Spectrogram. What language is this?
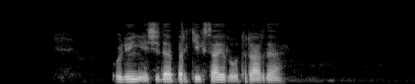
Uzbek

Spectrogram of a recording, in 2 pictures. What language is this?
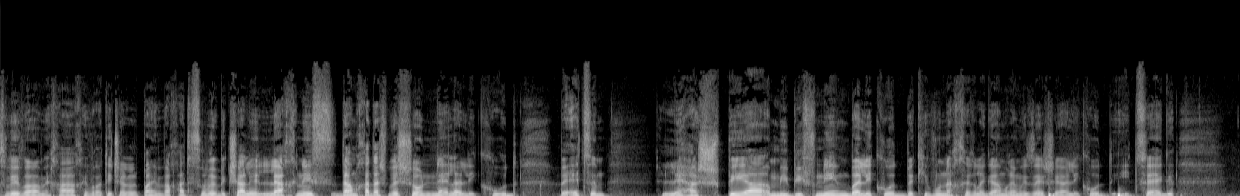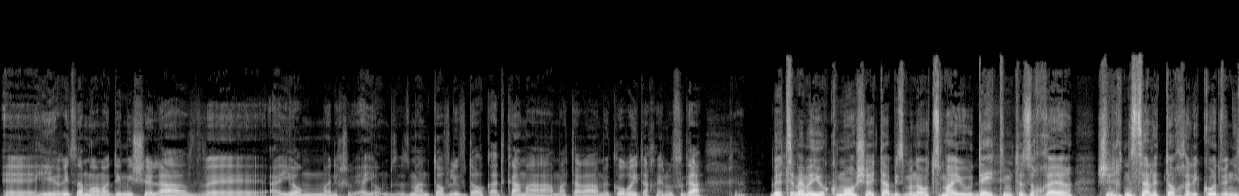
Hebrew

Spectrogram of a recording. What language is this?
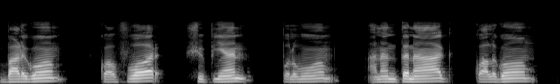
Kashmiri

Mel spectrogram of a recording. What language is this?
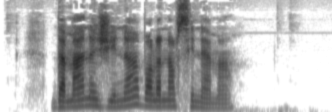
Catalan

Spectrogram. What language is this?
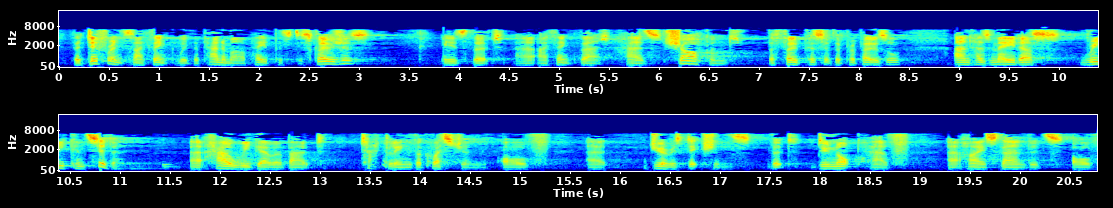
English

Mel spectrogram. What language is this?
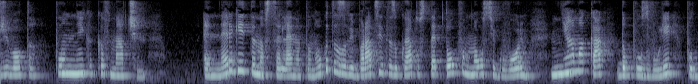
Bulgarian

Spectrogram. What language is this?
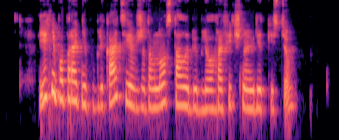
Ukrainian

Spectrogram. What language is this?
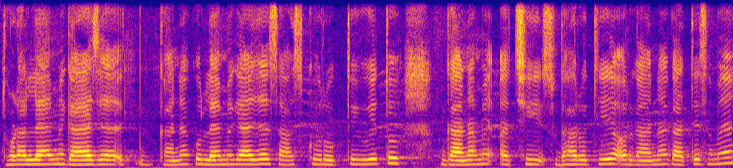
Hindi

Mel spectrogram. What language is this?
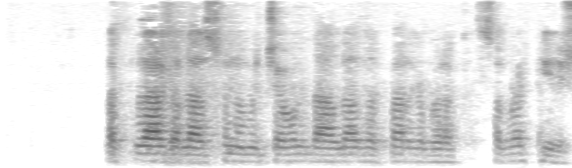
Pashto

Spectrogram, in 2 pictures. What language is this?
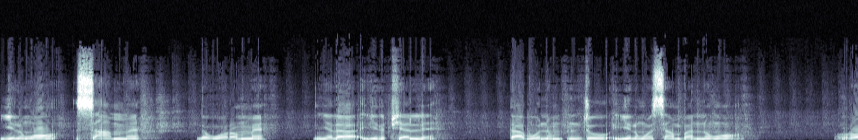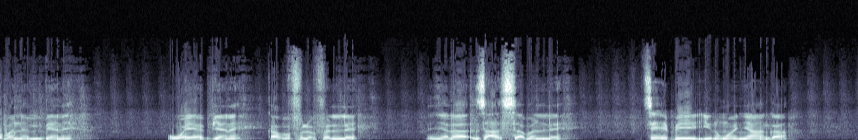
Dagbani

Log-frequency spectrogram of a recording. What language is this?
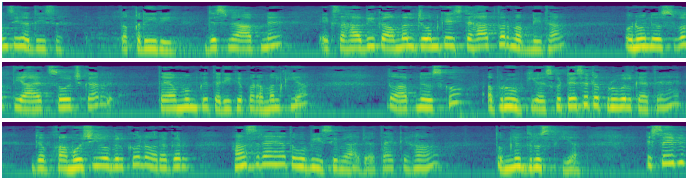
Urdu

